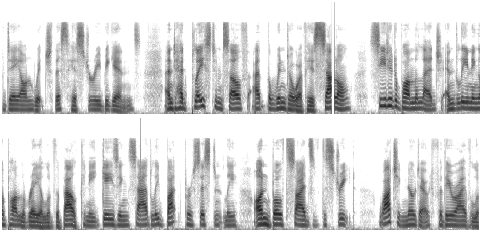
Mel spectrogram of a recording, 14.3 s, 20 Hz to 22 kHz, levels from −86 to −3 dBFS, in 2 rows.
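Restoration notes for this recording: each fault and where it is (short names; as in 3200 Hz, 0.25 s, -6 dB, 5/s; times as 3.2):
0.74 gap 3.2 ms
4.93–4.98 gap 50 ms
9.24 pop -8 dBFS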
